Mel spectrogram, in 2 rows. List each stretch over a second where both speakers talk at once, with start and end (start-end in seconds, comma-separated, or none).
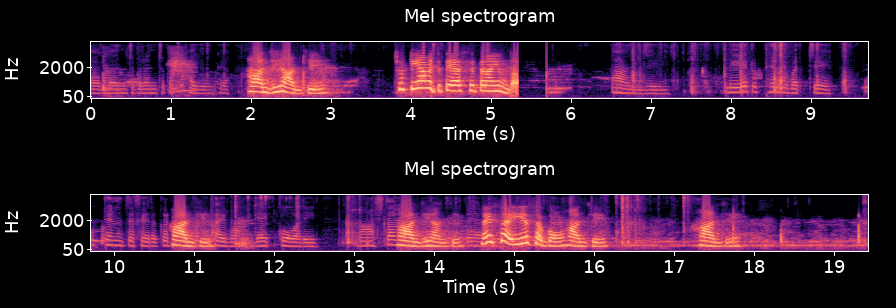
13.6-15.6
